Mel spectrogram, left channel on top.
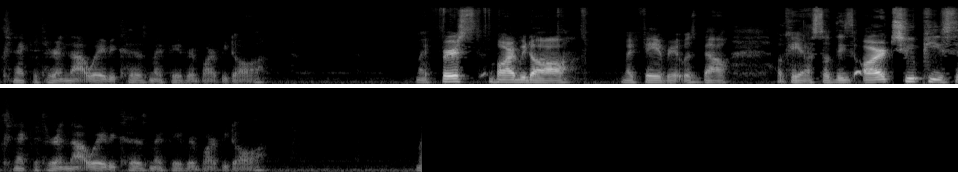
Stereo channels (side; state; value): right; drops out; at 4.2 s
